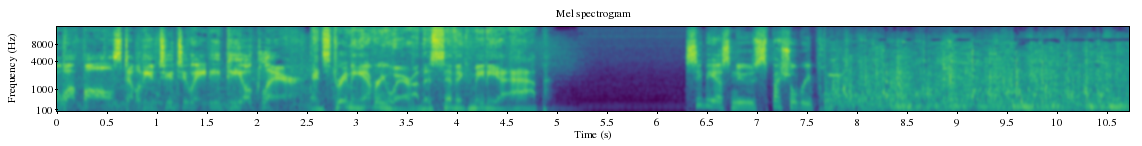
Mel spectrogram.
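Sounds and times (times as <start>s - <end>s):
speech: 0.0s - 5.0s, 6.3s - 9.1s
horse hooves clip-clopping on pavement pulling a caisson: 7.7s - 10.7s.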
